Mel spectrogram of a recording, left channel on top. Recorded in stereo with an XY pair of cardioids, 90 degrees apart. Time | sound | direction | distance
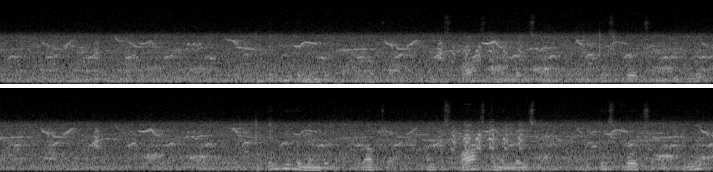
2.5 | a man speaking | 70° right | 0.6 m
